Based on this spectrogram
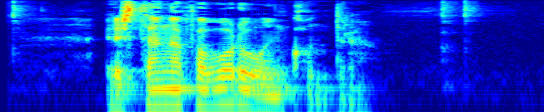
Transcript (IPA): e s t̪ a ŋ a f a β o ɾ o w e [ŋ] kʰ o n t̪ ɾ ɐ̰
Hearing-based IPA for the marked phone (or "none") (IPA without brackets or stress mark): ŋ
